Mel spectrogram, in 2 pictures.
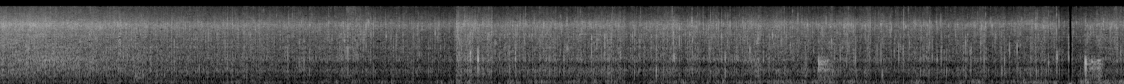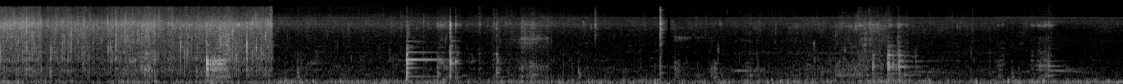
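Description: Marinated paneer cubes sizzling loudly in very hot mustard oil in a karahi off the heat, stirred with a metal spatula, the sizzle slowly easing. About fourteen seconds in the sizzle cuts off abruptly, leaving faint metal clinks and scrapes as the paneer is tipped out onto a steel plate.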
